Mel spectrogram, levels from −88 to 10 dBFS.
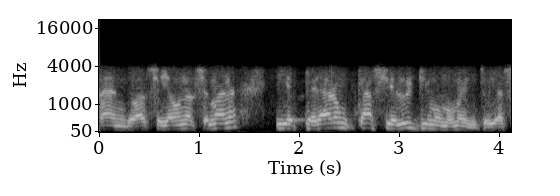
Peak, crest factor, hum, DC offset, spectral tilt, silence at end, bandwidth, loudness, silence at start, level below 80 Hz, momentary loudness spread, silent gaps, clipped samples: -12 dBFS; 12 dB; none; under 0.1%; -8.5 dB/octave; 0 s; 4.2 kHz; -24 LUFS; 0 s; -80 dBFS; 4 LU; none; under 0.1%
